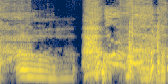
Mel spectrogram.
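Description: A strained, wheezing vocal sound gives way to a run of harsh coughing and choking bursts from two people, loud and irregular, with no talking.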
